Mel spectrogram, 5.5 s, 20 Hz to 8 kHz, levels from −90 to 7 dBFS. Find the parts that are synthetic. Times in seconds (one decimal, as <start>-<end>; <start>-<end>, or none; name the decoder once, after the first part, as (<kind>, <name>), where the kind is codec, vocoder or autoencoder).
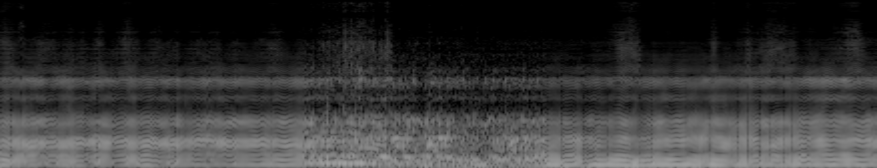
0.0-1.9 (vocoder, Vocos); 3.4-5.5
